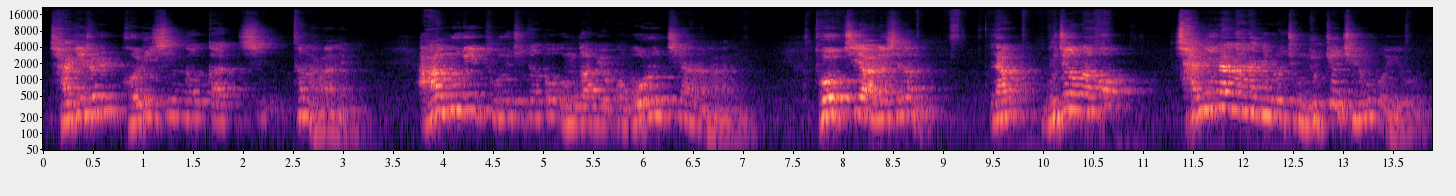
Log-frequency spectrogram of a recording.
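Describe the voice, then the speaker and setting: A man's voice: high-pitched, big pitch swings, unhurried. A male pastor preaching a Sunday sermon. He acts out pleading prayers and puts questions to the congregation. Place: church sanctuary. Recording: echoey church hall, mic at a distance.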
